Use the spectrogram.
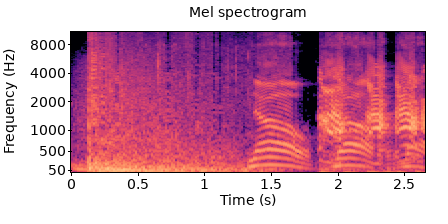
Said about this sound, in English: We got to hit you with a bomb.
